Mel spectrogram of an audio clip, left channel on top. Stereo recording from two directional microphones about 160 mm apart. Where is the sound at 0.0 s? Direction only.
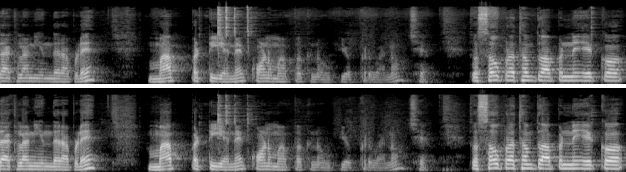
50° right (ahead or behind).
